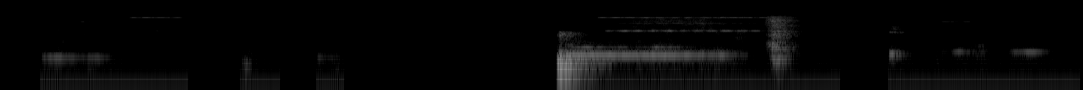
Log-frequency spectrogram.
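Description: A telephone rings with one loud, steady electronic tone lasting about a second, surrounded by short, quieter chirps and beeps before and after it.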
